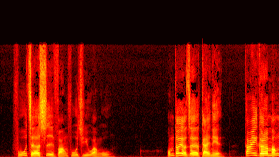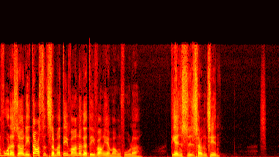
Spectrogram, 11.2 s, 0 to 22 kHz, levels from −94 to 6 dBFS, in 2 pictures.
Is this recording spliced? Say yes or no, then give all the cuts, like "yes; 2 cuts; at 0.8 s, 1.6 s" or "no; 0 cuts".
no; 0 cuts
